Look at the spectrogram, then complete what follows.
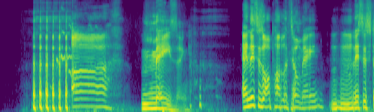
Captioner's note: laugh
